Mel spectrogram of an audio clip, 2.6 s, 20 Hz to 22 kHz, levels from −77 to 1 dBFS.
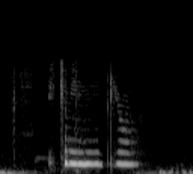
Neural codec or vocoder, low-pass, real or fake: codec, 16 kHz, 0.5 kbps, X-Codec, HuBERT features, trained on general audio; 5.4 kHz; fake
